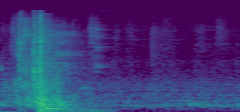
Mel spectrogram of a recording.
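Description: A wooden door shutting with a single thud about half a second in.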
